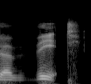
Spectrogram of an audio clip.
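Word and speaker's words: ב: But when it does not have a dot in it, it is uh pronounced with a soft sound v as in vine. And so the bet is called a vet.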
